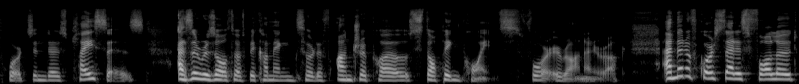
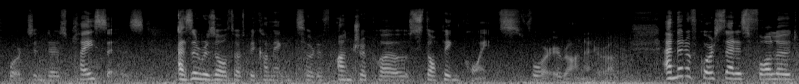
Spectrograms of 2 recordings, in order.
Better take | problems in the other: first | wind noise on the microphone; occasional gusts; 15 dB below the speech

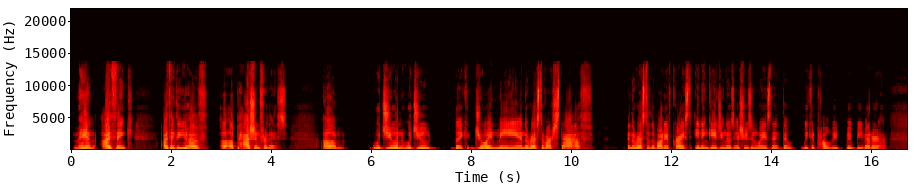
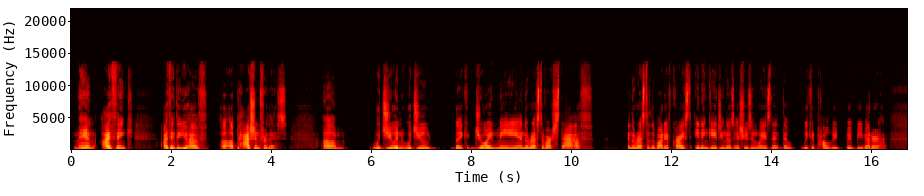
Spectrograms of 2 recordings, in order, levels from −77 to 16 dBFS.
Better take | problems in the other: second | distortion; slight; 10 dB below the speech

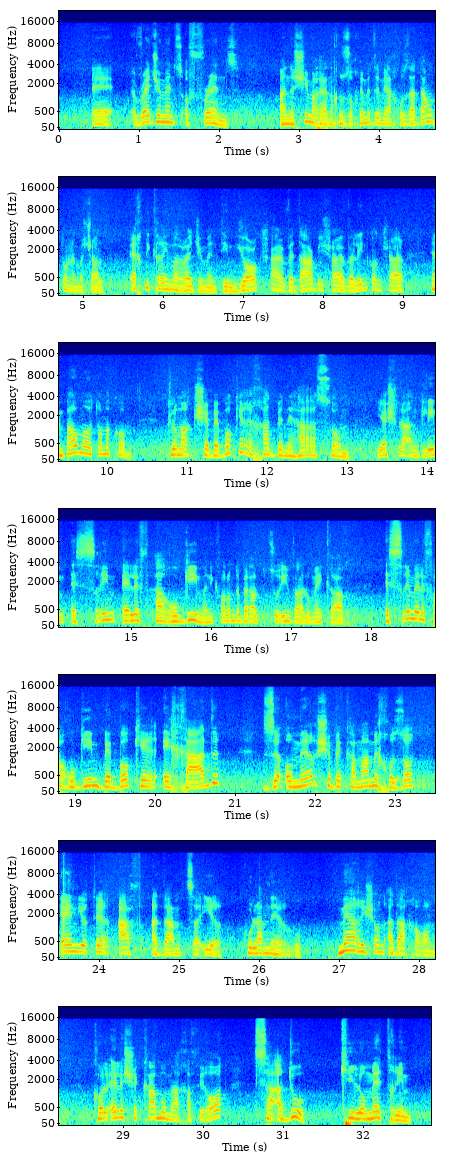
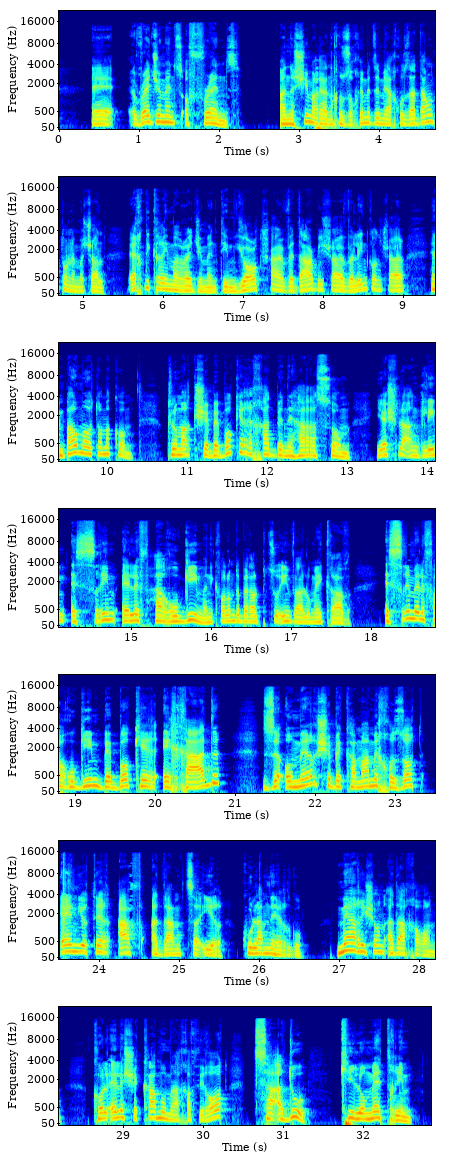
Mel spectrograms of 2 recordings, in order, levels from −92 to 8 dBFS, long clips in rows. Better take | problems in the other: second | hiss; noticeable; throughout; 15 dB below the speech

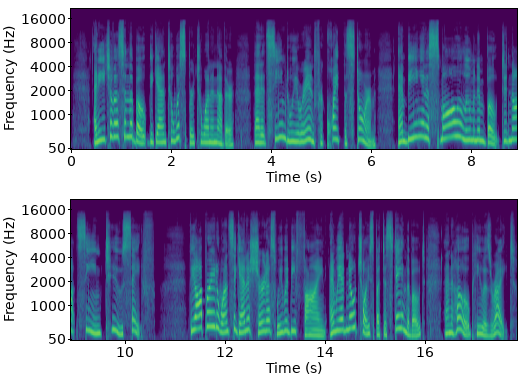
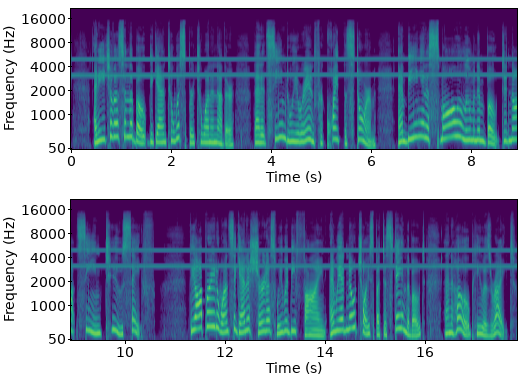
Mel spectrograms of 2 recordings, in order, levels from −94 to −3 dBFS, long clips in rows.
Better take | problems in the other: first | high-pitched whine; noticeable; throughout; 3 kHz, 20 dB below the speech

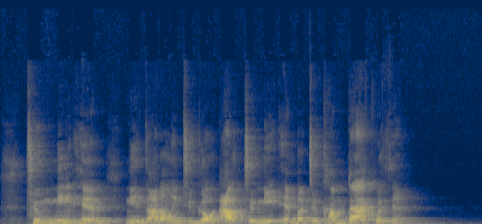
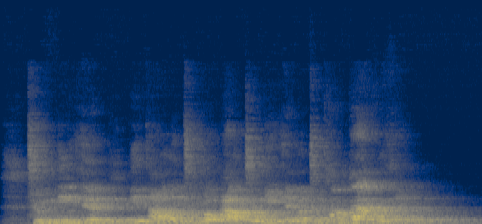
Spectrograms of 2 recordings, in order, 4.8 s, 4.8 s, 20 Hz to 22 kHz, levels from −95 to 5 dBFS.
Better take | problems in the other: first | room echo; strong; dies away in 2 s; slight in the first // off-mic speech; far

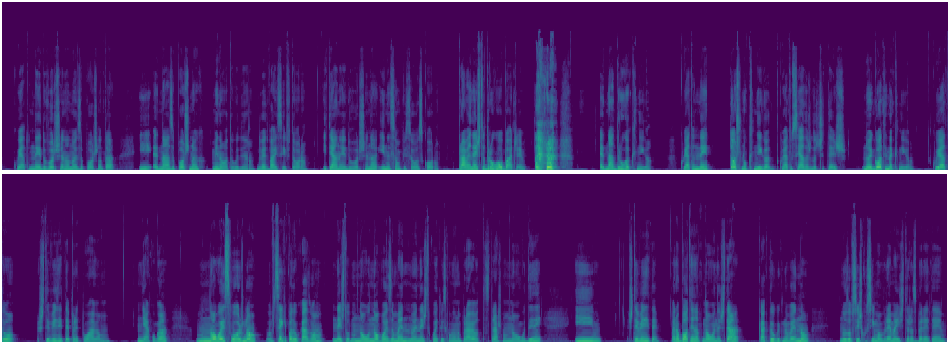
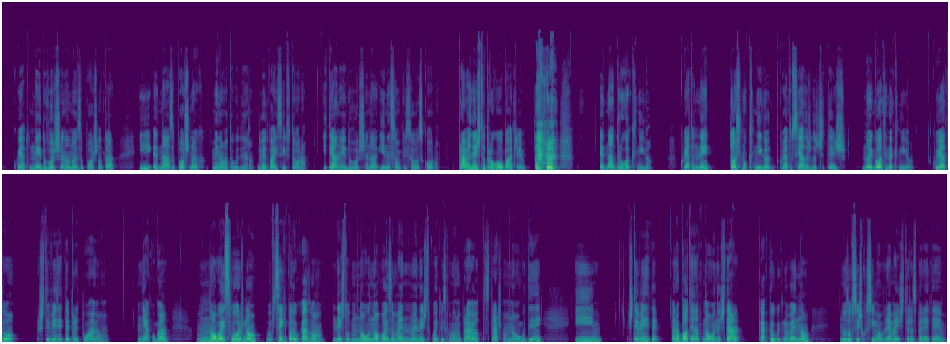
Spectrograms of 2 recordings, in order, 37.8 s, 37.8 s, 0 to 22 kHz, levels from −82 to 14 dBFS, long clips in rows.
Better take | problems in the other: first | thin; somewhat; fading below 300 Hz

